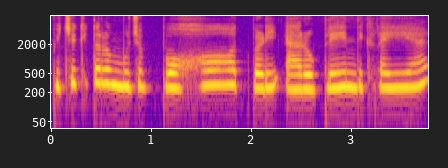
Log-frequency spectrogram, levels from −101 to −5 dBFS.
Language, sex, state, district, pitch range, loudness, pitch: Hindi, female, Himachal Pradesh, Shimla, 250-285 Hz, -16 LUFS, 260 Hz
